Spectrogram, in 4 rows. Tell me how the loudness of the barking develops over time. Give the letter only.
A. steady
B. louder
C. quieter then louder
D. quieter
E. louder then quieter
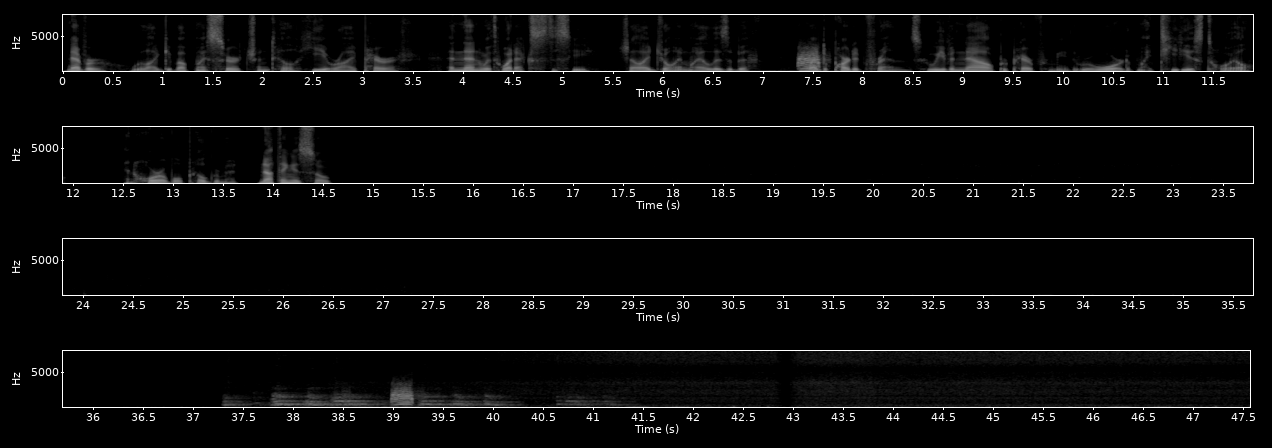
D.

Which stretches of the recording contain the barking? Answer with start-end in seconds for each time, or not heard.
37.2-41.5.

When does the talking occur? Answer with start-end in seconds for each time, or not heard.
0.0-14.6.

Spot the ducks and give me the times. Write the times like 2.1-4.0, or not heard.
6.8-7.7, 38.5-39.3.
